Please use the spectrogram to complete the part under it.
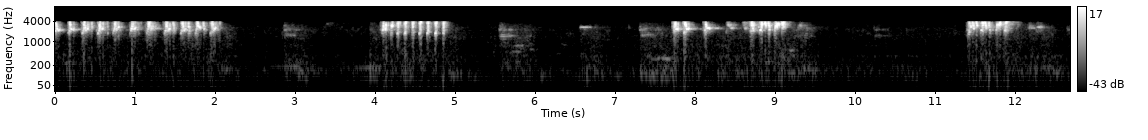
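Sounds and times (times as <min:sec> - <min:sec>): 
champion lovebird song of harsh buzzy chattering bursts: 0:00.0 - 0:02.2, 0:04.0 - 0:05.0, 0:07.7 - 0:09.5, 0:11.4 - 0:12.5.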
